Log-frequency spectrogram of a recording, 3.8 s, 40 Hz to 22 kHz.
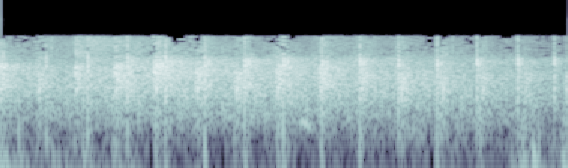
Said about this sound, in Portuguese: Matéria aprovada por 7 votos favoráveis, nenhum voto contrário. Aplausos para vocês.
